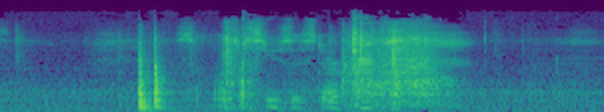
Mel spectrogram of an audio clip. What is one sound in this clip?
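Plastic markers clatter and rattle on a table.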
